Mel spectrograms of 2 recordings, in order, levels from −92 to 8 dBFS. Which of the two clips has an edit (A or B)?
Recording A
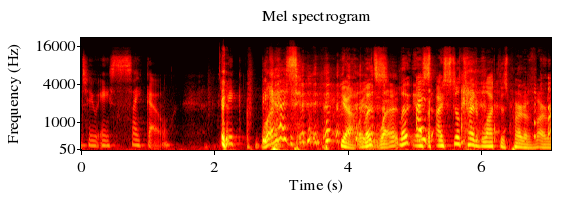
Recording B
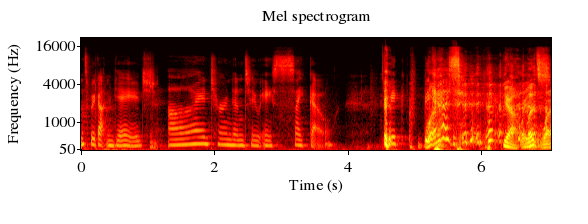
B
